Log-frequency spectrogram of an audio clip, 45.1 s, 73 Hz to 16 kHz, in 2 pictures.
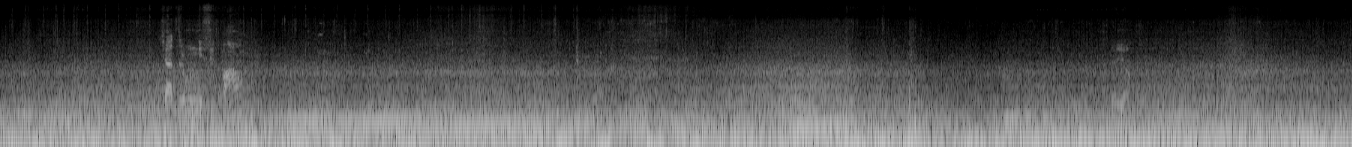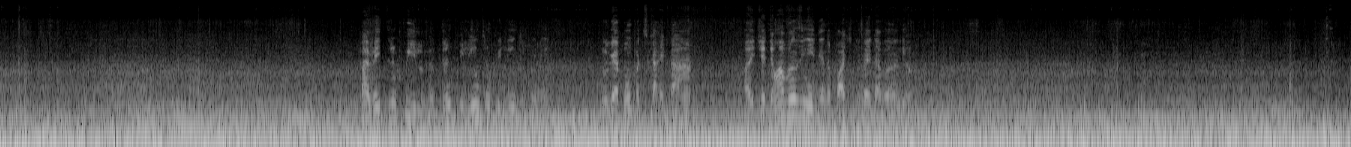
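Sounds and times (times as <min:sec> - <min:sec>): diesel van engine hum: 0:00.0 - 0:45.0
road noise: 0:00.0 - 0:45.0.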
